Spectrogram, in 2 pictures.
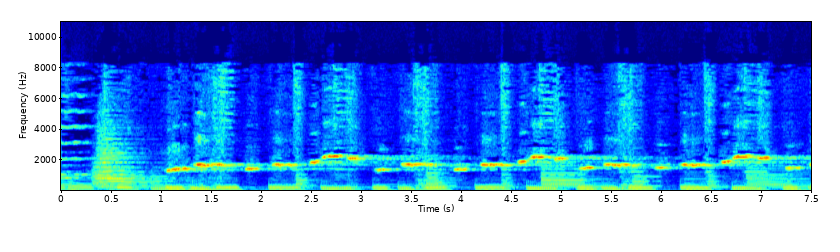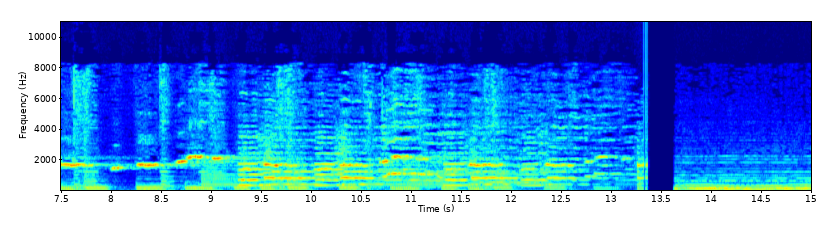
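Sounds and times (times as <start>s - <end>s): wooden flute melody: 0.0s - 13.4s
backing track with steady beat: 0.9s - 12.7s.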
